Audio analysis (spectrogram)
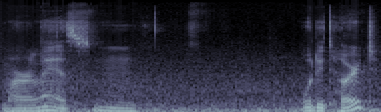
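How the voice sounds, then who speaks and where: Man acting as a curious skeptical young man, low voice, unhurried hesitant delivery, ASMR roleplay, noisy background. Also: fairly even intonation, creaky, heavily acted. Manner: hesitant, conversational, leaves pauses for unheard replies. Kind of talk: ASMR roleplay spoken to the listener.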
